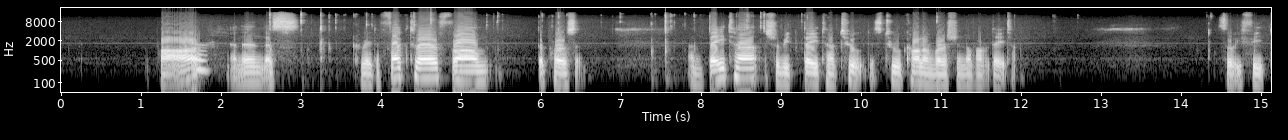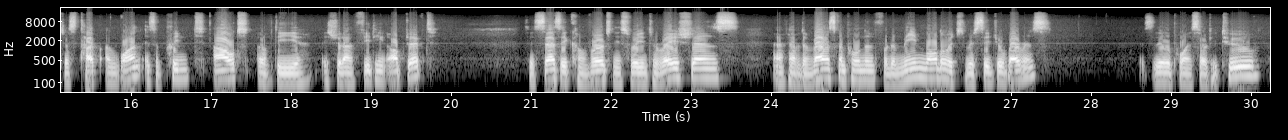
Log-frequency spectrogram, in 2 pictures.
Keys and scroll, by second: 2.3-9.9 typing, 14.3 typing, 17.9 typing.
